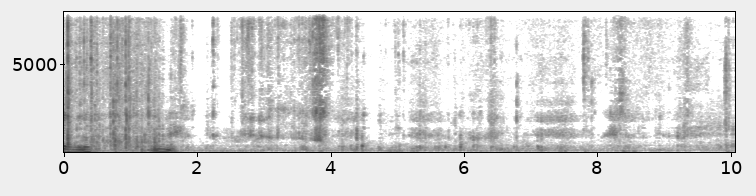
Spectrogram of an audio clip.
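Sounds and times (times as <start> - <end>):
potato chips crunching: 0.0 - 6.9.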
